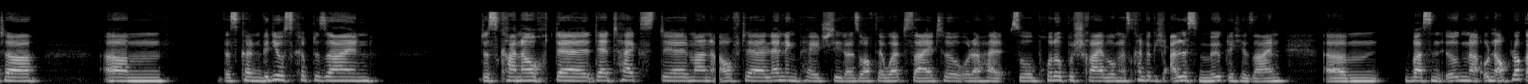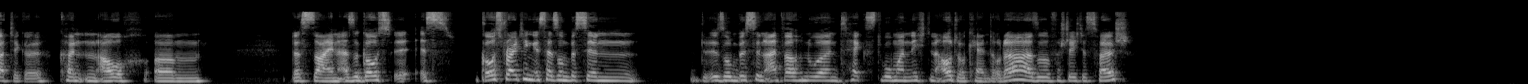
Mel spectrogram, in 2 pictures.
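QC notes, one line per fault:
7.15–7.20 s, gap at a join of encoded pieces: a 48 ms gap cuts the speech with smeared edges. The speech then resumes exactly where it stopped, so unlike a dropout nothing is lost.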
